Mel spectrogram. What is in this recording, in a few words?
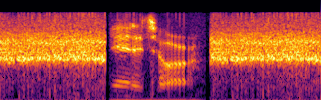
"editor", American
